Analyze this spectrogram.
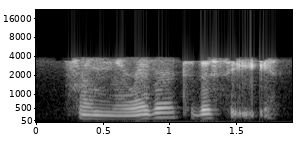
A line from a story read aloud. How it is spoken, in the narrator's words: he said softly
